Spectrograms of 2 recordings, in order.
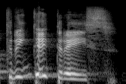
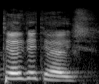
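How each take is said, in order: First: The words are articulated clearly and precisely. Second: The words are articulated poorly, with unclear diction. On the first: The speaker calls it right. "Eu tinha que falar trinta e três" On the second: The speaker calls it wrong. "E eu falava trinta e três"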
